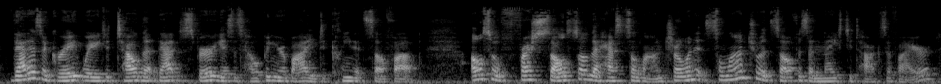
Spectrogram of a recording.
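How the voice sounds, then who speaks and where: An older woman from the Upper Midwest with a lowish voice gives friendly health tips in a rambling, homey way, with fillers and self-corrections. Faint background hiss sits under her voice. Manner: chatty, homey, with fillers and restarts. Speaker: health practitioner. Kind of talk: informal health advice talk to camera.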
